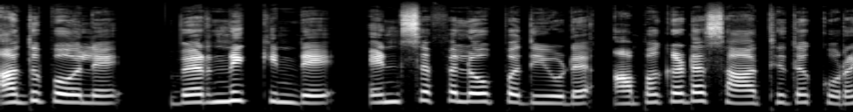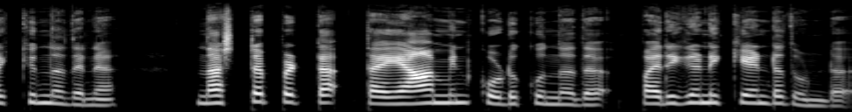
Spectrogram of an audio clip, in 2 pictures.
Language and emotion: Malayalam, neutral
